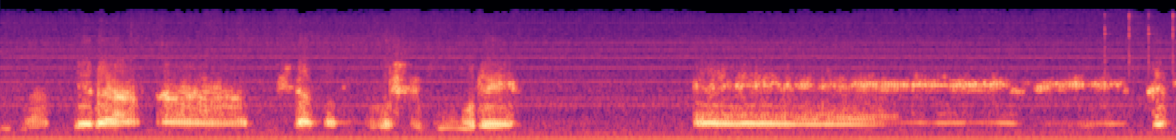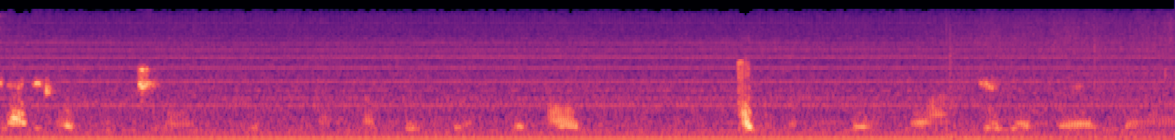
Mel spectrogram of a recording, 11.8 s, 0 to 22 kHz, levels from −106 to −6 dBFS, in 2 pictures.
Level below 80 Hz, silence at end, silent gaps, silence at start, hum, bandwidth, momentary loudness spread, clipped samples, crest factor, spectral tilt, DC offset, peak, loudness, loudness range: -40 dBFS; 0 s; none; 0 s; none; 15 kHz; 22 LU; under 0.1%; 20 dB; -4 dB/octave; under 0.1%; -2 dBFS; -20 LUFS; 12 LU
